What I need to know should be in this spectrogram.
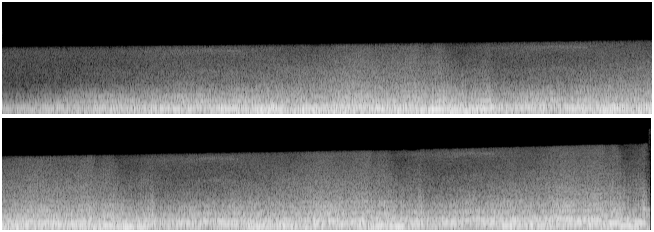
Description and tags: powering up
aliens, computer, engine, laser, motor, noise, ship, spaceship, weird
